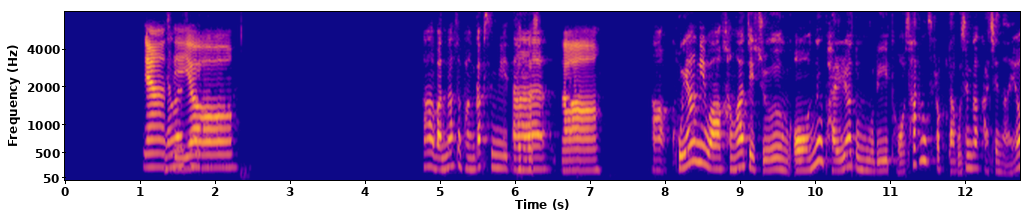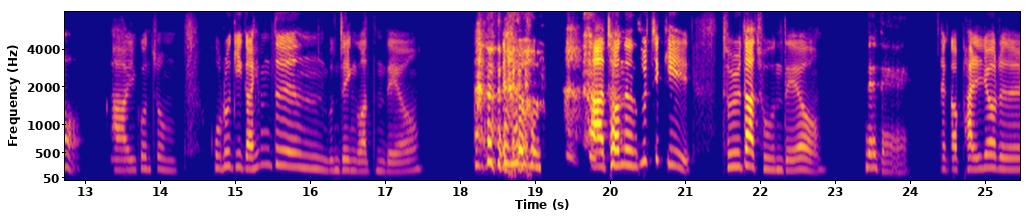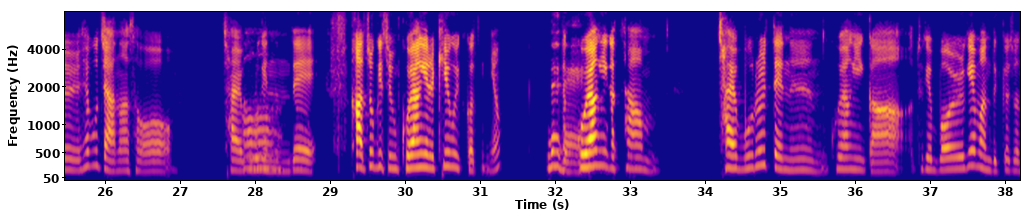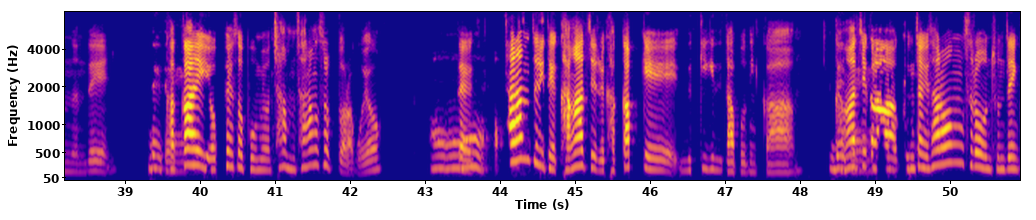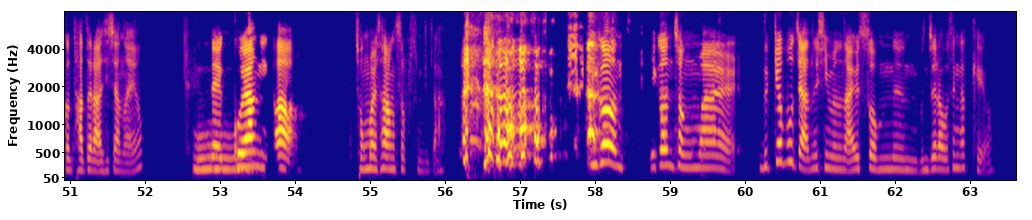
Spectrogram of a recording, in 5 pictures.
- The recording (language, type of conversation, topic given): Korean, unstructured, 고양이와 강아지 중 어떤 반려동물이 더 사랑스럽다고 생각하시나요?
- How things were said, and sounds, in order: tapping; other background noise; teeth sucking; laugh; laughing while speaking: "네"; laugh; laugh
